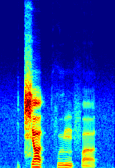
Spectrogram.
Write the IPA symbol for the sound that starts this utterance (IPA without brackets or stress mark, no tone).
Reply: t͡ɕ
